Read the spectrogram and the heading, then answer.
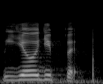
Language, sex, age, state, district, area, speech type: Malayalam, female, 60+, Kerala, Alappuzha, rural, read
